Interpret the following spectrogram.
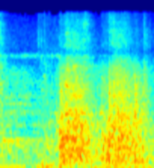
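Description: Background music, with a loud burst of noise about a second long starting just under a second in: a sound effect of a blow landing.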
